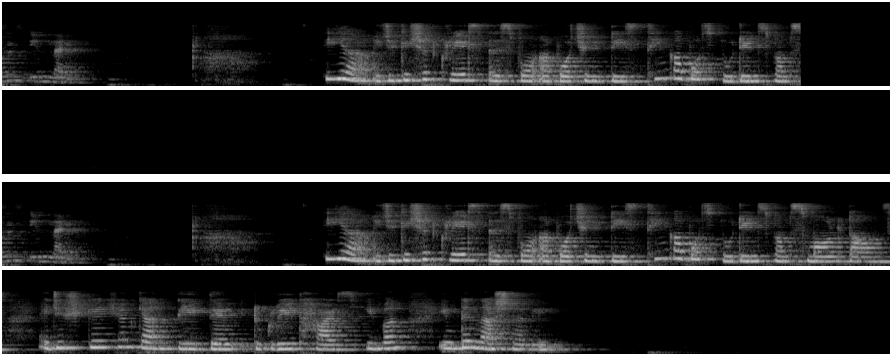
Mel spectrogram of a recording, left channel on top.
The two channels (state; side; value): drops out; left; at 8.0 s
